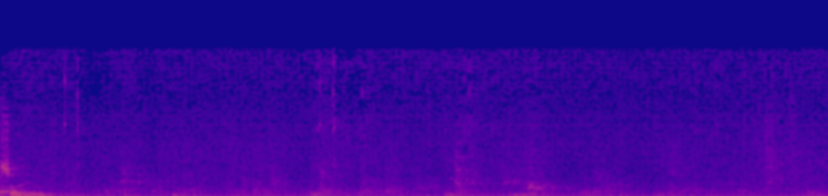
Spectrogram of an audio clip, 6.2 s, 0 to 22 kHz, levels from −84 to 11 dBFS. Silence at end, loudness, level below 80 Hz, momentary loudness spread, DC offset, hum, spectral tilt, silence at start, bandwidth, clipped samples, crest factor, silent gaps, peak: 0 s; -49 LUFS; -66 dBFS; 3 LU; 0.1%; none; -3 dB/octave; 0 s; 17 kHz; under 0.1%; 24 dB; none; -26 dBFS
